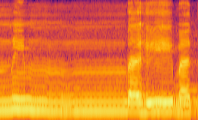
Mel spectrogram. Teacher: نون ساکن کو میم سے بدل کر غنہ زمانی کر کے پڑھیں گے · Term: اقلاب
